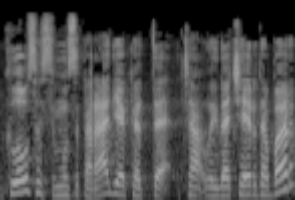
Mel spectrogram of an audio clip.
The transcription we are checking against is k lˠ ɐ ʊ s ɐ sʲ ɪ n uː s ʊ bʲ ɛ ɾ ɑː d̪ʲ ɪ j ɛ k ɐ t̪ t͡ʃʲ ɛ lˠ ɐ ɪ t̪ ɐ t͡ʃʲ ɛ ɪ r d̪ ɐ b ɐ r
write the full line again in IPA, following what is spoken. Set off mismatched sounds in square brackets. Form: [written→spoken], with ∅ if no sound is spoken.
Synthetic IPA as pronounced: k lˠ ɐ ʊ s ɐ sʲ ɪ [n→m] uː s ʊ [bʲ→pʲ] ɛ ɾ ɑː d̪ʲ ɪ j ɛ k ɐ t̪ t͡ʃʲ ɛ lˠ ɐ ɪ [t̪→d̪] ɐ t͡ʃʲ ɛ ɪ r d̪ ɐ b ɐ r

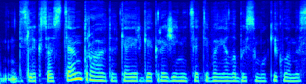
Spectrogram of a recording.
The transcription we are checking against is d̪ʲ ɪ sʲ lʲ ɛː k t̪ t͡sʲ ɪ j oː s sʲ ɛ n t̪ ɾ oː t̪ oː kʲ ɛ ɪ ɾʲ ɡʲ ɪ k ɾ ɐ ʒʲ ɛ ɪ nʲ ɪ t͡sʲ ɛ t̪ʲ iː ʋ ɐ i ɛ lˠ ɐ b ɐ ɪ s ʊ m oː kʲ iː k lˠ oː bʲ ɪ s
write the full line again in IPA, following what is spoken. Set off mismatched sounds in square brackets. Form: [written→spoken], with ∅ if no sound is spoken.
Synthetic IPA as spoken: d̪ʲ ɪ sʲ lʲ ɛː k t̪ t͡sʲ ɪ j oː s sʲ ɛ n t̪ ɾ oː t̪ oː kʲ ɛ ɪ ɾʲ ɡʲ ɪ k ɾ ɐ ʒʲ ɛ ɪ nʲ ɪ t͡sʲ ɛ t̪ʲ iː ʋ ɐ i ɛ lˠ ɐ b ɐ ɪ s ʊ m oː kʲ iː k lˠ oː [bʲ→mʲ] ɪ s

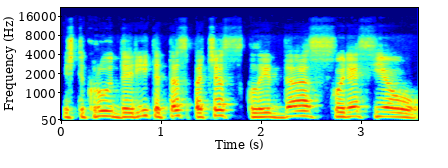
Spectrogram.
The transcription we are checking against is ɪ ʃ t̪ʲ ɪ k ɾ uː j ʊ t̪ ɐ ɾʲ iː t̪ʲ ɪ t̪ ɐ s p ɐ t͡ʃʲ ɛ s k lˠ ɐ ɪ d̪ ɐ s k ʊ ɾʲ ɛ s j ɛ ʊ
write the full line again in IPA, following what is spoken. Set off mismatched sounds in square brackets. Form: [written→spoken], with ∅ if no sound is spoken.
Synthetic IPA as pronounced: ɪ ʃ t̪ʲ ɪ k ɾ uː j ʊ [t̪→d̪] ɐ ɾʲ iː t̪ʲ ɪ t̪ ɐ s p ɐ t͡ʃʲ ɛ s k lˠ ɐ ɪ d̪ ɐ s k ʊ ɾʲ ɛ s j ɛ ʊ

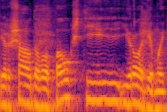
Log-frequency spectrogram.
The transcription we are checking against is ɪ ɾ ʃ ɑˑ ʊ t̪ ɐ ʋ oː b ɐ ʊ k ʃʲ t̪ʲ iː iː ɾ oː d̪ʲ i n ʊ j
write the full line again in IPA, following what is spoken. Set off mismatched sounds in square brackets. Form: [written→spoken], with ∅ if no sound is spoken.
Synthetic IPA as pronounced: ɪ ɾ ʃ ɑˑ ʊ [t̪→d̪] ɐ ʋ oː [b→p] ɐ ʊ k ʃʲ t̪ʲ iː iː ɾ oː d̪ʲ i [n→m] ʊ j

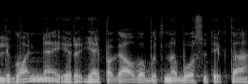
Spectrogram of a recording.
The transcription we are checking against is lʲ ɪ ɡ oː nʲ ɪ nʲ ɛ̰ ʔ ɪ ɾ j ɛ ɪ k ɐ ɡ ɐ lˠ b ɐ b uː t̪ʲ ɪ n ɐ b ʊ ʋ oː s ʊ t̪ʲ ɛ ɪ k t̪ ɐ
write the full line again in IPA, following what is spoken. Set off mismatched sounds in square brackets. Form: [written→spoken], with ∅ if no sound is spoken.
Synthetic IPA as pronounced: lʲ ɪ ɡ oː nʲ ɪ nʲ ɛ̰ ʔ ɪ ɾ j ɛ ɪ [k→p] ɐ ɡ ɐ lˠ b ɐ b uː t̪ʲ ɪ n ɐ b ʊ ʋ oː s ʊ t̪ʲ ɛ ɪ k t̪ ɐ

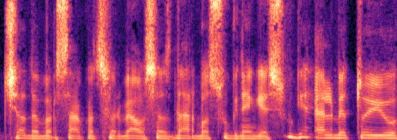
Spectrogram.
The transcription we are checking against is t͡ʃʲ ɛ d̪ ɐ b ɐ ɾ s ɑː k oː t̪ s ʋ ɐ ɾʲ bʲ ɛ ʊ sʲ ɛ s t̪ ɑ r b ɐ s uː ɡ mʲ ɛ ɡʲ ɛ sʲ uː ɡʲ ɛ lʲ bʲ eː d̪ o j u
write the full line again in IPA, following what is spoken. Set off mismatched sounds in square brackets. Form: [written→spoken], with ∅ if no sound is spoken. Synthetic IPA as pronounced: t͡ʃʲ ɛ d̪ ɐ b ɐ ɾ s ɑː k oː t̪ s ʋ ɐ ɾʲ bʲ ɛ ʊ sʲ ɛ s [t̪→d̪] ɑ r b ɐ s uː ɡ [mʲ→nʲ] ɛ ɡʲ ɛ sʲ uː ɡʲ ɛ lʲ bʲ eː [d̪→t̪] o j u

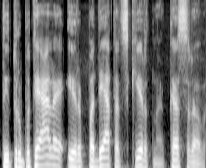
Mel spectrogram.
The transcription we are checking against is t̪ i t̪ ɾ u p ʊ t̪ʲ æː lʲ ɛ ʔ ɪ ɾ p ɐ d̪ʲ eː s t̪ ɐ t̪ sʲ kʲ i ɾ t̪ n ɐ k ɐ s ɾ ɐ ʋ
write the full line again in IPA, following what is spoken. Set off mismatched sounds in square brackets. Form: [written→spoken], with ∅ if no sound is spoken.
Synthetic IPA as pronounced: t̪ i t̪ ɾ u p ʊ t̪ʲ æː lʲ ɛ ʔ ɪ ɾ p ɐ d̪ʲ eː [s→∅] t̪ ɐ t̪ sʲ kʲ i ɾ t̪ n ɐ k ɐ s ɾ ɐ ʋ

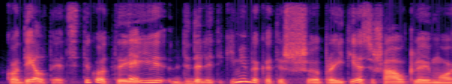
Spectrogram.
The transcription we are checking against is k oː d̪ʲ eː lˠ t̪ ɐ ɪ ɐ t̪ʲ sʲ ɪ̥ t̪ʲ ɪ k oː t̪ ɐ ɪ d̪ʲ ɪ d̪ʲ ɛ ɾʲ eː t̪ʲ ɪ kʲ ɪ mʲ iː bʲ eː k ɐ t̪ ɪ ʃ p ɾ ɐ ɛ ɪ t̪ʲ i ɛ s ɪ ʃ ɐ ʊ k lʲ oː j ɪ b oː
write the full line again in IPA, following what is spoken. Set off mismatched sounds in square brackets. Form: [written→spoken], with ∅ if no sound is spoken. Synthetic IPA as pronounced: k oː d̪ʲ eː lˠ t̪ ɐ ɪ ɐ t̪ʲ sʲ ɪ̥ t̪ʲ ɪ k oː t̪ ɐ ɪ d̪ʲ ɪ d̪ʲ ɛ [ɾʲ→lʲ] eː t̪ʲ ɪ kʲ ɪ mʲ iː bʲ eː k ɐ t̪ ɪ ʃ p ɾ ɐ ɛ ɪ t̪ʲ i ɛ s ɪ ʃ ɐ ʊ k lʲ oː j ɪ [b→m] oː

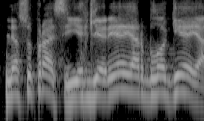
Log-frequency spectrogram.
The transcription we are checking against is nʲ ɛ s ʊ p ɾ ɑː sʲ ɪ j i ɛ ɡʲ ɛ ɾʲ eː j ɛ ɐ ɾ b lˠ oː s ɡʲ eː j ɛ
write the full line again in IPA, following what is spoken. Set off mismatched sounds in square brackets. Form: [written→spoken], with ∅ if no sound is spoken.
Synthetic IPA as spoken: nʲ ɛ s ʊ p ɾ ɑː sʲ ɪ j i ɛ ɡʲ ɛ ɾʲ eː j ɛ ɐ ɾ b lˠ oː [s→∅] ɡʲ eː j ɛ

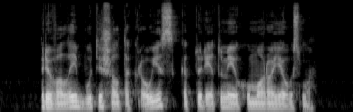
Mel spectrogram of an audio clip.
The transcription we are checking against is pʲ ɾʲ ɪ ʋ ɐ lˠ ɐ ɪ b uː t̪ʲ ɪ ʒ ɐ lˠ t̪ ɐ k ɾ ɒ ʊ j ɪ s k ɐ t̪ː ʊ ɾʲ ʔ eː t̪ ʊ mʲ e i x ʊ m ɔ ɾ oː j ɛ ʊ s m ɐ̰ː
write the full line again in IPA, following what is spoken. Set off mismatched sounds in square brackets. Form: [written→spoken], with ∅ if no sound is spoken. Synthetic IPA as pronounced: pʲ ɾʲ ɪ ʋ ɐ lˠ ɐ ɪ b uː t̪ʲ ɪ [ʒ→ʃ] ɐ lˠ t̪ ɐ k ɾ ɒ ʊ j ɪ s k ɐ t̪ː ʊ ɾʲ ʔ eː t̪ ʊ mʲ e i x ʊ m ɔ ɾ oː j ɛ ʊ s m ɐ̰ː

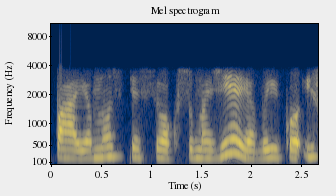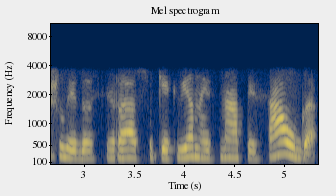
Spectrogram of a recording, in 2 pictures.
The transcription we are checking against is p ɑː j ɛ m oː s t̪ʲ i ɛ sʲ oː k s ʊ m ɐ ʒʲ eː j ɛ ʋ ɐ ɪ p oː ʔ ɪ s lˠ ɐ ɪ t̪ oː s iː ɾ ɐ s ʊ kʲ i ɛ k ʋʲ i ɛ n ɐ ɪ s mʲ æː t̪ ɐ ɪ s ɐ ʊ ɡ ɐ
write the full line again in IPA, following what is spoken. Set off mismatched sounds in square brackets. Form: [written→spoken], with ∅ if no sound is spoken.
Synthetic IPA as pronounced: p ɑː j ɛ m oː s t̪ʲ i ɛ sʲ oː k s ʊ m ɐ ʒʲ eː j ɛ ʋ ɐ ɪ [p→k] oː ʔ ɪ [s→ʃ] lˠ ɐ ɪ [t̪→d̪] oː s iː ɾ ɐ s ʊ kʲ i ɛ k ʋʲ i ɛ n ɐ ɪ s mʲ æː t̪ ɐ ɪ s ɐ ʊ ɡ ɐ

